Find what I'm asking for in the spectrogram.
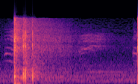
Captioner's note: guns firing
